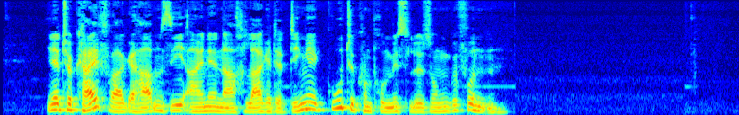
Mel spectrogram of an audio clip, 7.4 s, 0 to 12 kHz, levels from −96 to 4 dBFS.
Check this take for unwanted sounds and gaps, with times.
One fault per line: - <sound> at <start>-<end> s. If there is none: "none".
none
